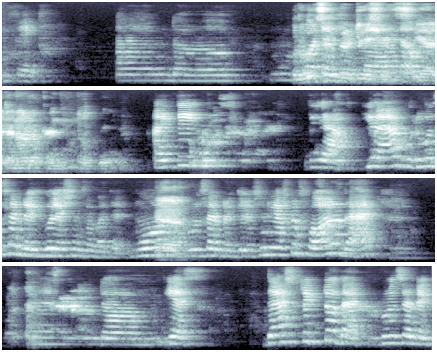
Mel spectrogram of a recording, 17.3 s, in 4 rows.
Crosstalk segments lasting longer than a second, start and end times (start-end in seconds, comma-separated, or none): 3.0-4.2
